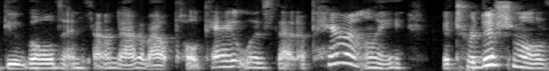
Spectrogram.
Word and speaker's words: pulque: Well, It's pronounced pulque, as it turns out. We've probably mispronounced it in the past.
